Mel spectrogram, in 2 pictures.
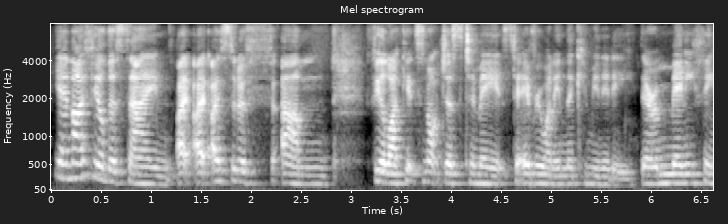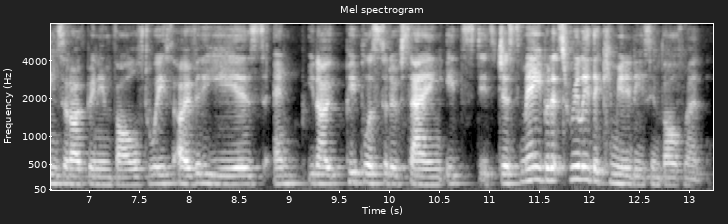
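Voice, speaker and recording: A woman's voice: deep voice, brisk. A modest, thoughtful woman answering interview questions over a video call. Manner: modest, thoughtful, some restarts.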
